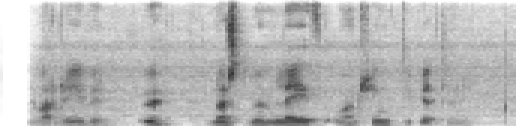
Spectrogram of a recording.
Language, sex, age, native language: Icelandic, male, 30-39, Icelandic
